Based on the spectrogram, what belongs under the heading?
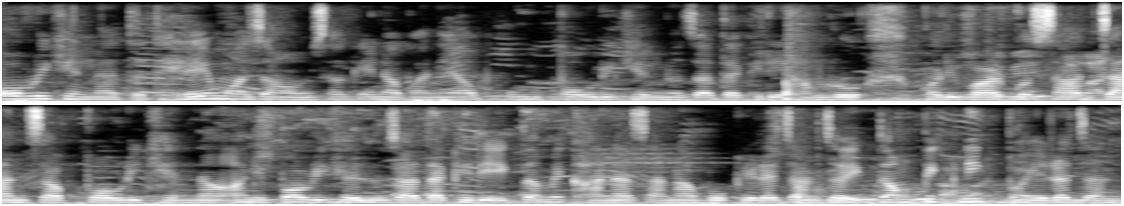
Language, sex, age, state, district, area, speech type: Nepali, female, 18-30, West Bengal, Kalimpong, rural, spontaneous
